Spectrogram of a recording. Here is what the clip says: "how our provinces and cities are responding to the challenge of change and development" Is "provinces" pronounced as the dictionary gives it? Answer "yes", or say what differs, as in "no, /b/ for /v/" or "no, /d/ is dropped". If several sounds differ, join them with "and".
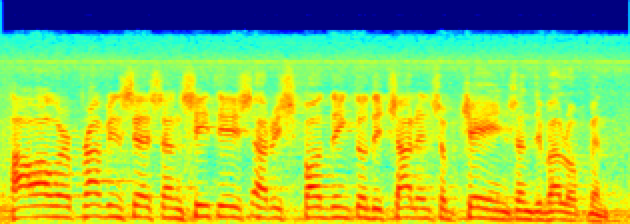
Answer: no, /s/ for /z/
